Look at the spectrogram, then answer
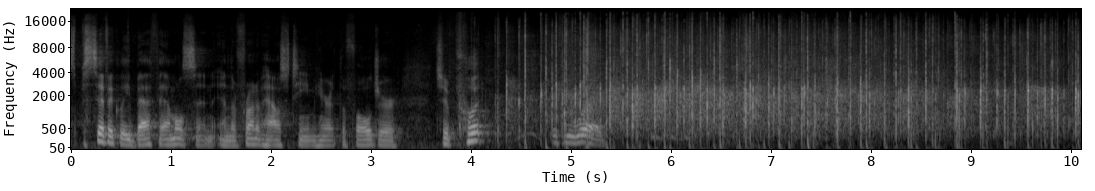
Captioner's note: applause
